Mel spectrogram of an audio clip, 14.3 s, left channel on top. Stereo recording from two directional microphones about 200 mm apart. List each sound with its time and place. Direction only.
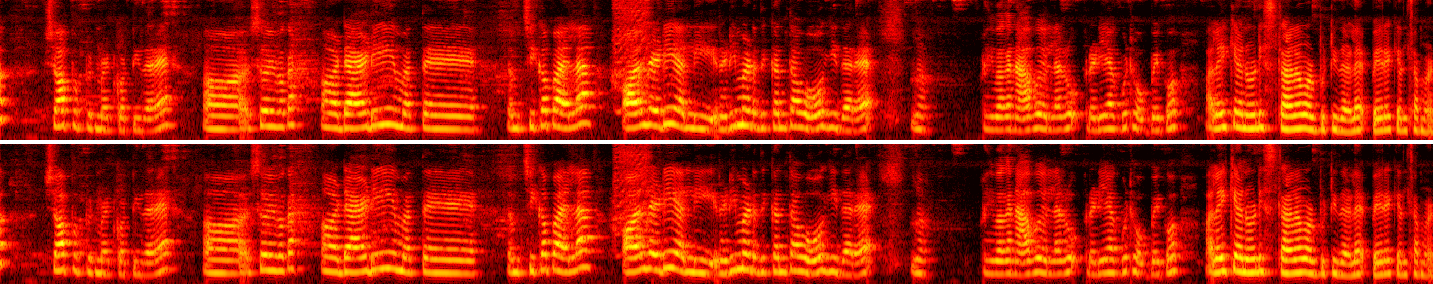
0.4 s a woman's voice: centre (ahead or behind)
12.0 s speech: 45° right (ahead or behind)
12.5 s speech: 5° left (ahead or behind)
